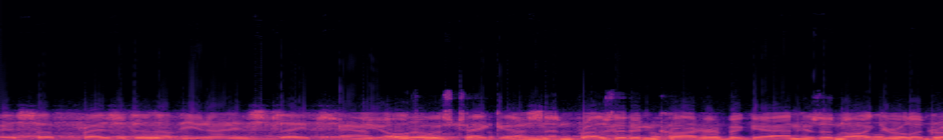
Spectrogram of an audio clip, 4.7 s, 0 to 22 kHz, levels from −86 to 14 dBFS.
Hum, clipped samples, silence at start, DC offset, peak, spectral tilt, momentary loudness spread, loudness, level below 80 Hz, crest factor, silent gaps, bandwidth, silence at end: none; under 0.1%; 0 s; under 0.1%; -12 dBFS; -6 dB/octave; 3 LU; -25 LUFS; -70 dBFS; 12 dB; none; 8.2 kHz; 0 s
